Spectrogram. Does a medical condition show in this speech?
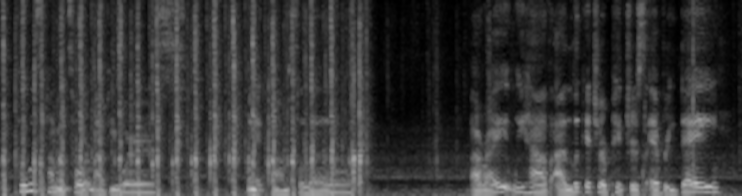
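No.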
